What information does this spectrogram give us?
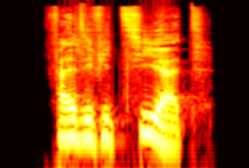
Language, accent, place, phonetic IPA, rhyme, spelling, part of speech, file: German, Germany, Berlin, [falzifiˈt͡siːɐ̯t], -iːɐ̯t, falsifiziert, adjective / verb, De-falsifiziert.ogg
- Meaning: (verb) past participle of falsifizieren; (adjective) falsified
